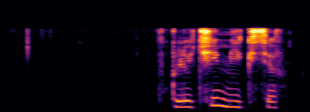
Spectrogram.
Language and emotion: Russian, neutral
